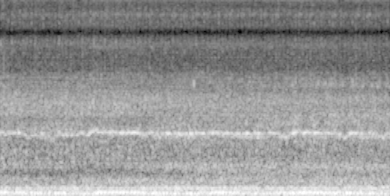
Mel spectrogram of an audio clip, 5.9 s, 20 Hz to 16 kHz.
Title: Jeep Comanche 4.7L Stroker Rough Idle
